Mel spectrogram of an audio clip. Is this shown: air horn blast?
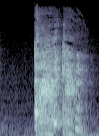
no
